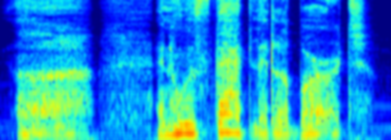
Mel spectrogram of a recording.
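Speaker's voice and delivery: ghostly, swooping, hissed voice. Narrating a ghostly man approaching you, voicing his question in a hiss. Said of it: "The ghost hissed".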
